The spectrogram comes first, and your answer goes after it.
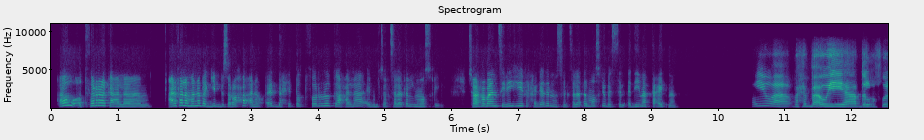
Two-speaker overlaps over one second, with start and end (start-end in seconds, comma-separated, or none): none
